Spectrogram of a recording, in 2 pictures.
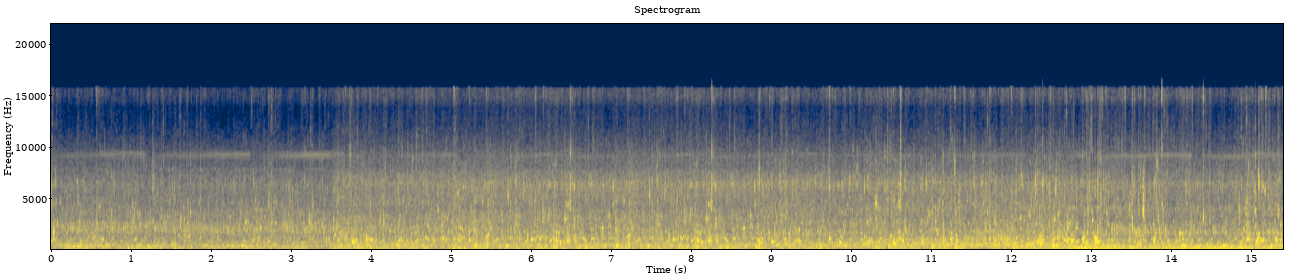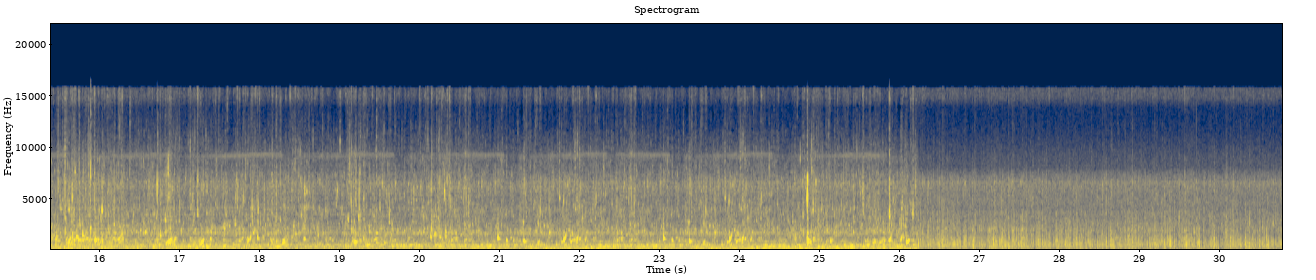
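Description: Shallow stream water running and trickling, with small splashes as a hand dips a clear fish tank into the water to release the fish. The splashing dies away a few seconds before the end.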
